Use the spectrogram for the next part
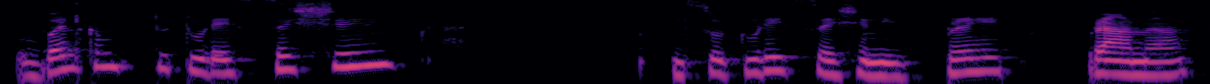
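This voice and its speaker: A woman leading an online wellness class as a healing teacher, giving soothing, unhurried instruction. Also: lowish voice, mellow. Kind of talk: online wellness class talk with guided relaxation.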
